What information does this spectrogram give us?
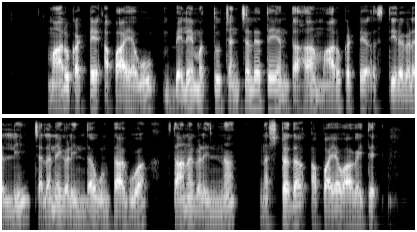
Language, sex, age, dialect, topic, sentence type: Kannada, male, 18-24, Mysore Kannada, banking, statement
